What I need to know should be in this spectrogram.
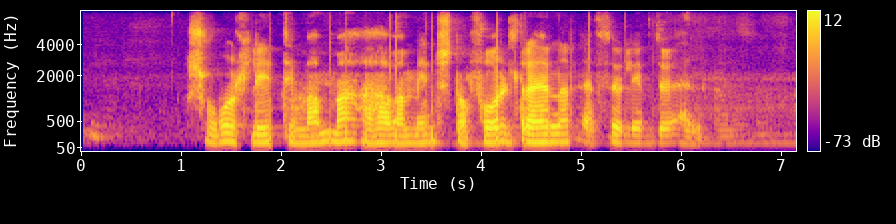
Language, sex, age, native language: Icelandic, male, 60-69, Icelandic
